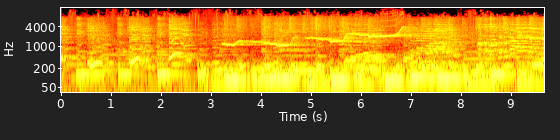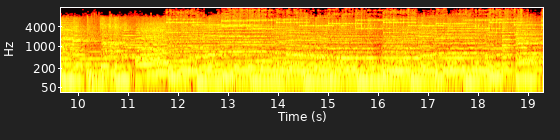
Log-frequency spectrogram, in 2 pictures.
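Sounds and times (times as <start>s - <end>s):
busy instrumental backing with steady low rhythmic notes: 0.0s - 19.2s
person whistling a bright tune: 3.2s - 7.1s, 11.8s - 19.2s.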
